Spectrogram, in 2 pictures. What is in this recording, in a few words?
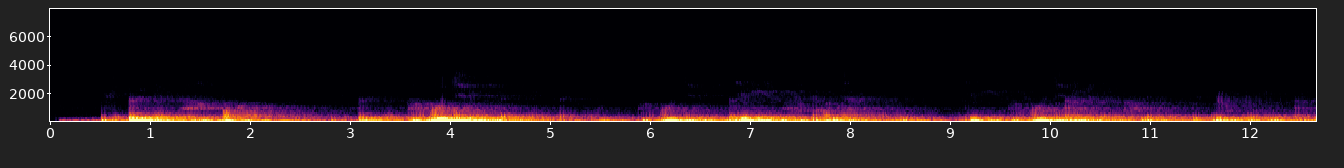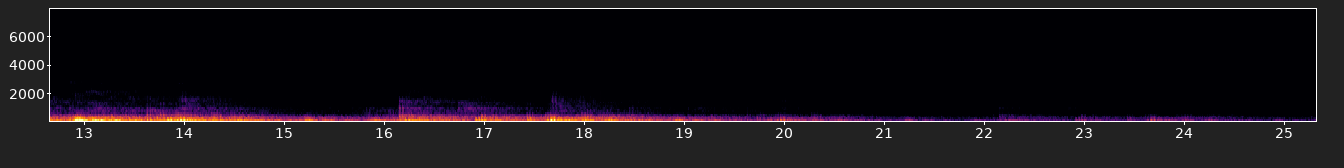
whispers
